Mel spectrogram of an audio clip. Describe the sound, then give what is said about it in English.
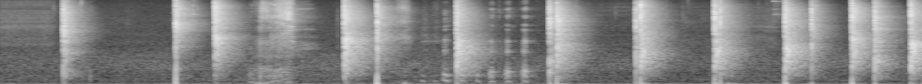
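Hand claps in a slow clap building toward a standing ovation: many sharp, loud single claps, widely spaced at first and coming gradually quicker toward the end. “Slow clap to standing ovation.”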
